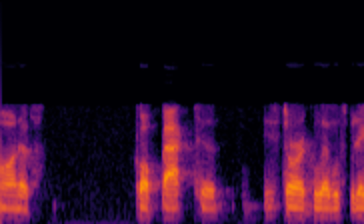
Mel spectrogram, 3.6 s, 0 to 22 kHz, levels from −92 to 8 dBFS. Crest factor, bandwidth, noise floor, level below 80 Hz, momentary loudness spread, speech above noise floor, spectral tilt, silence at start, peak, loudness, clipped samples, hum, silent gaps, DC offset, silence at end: 22 dB; 3.9 kHz; -74 dBFS; -66 dBFS; 15 LU; 51 dB; -2.5 dB/octave; 0 s; -2 dBFS; -23 LUFS; under 0.1%; none; none; under 0.1%; 0 s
